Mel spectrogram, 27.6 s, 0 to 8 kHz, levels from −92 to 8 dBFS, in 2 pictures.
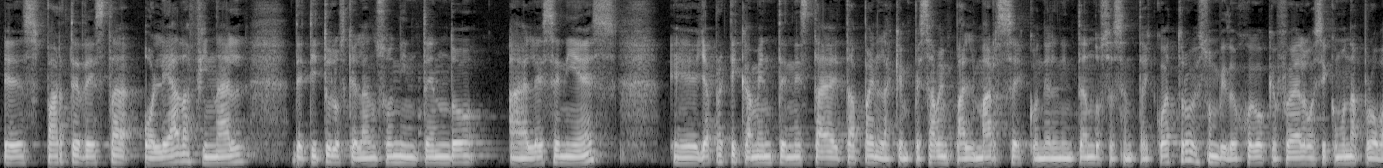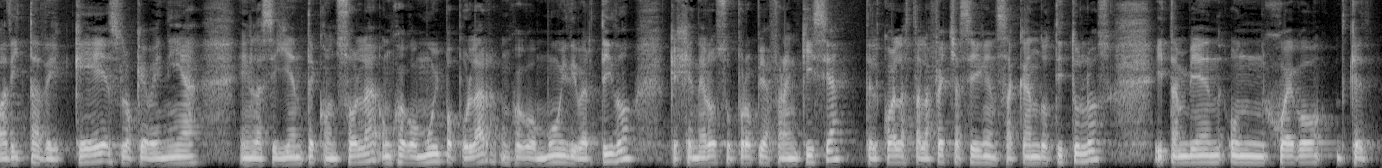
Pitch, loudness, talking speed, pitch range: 105 Hz, -17 LUFS, 165 wpm, 95-115 Hz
